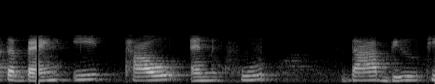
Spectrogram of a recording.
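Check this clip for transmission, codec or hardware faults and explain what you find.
One transmission fault is audible in this speech clip, over a telephone-band G.711 path. Packet loss filled with silence hits from 0.36 to 0.39 s: a 30 ms hole, which fits a single lost packet, replaced by silence with hard edges, unlike concealment, which would smear or repeat sound across the gap.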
